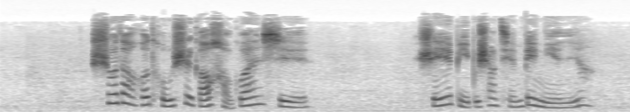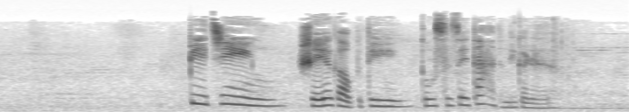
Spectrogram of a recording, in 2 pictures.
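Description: A young woman speaks with animation close by.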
